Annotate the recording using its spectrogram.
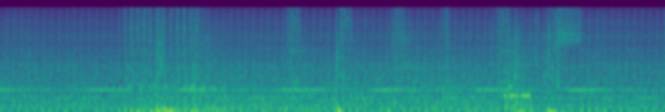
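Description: A gun fires in short bursts with sharp cracks.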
